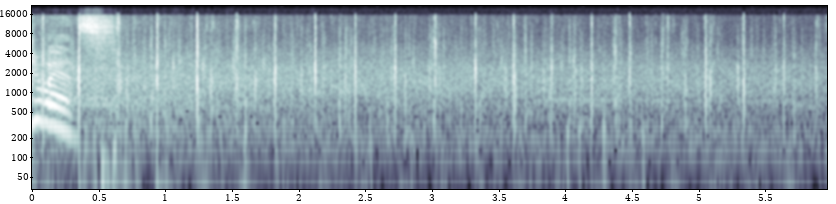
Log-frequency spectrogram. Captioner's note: applause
